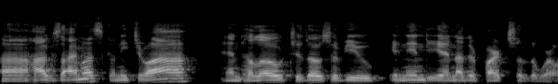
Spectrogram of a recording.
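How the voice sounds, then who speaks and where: Using a plain, everyday voice, a man talks at a moderate pace with a fairly low pitch. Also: ordinary pitch variation. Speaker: sales executive. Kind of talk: business presentation.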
